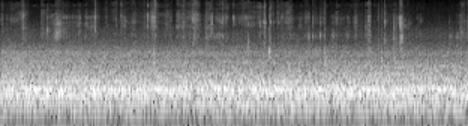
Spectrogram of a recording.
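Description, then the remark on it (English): Steady rustling of paper slips as a hand rummages through them in a hat to draw one, a continuous dry scratchy shuffling that lasts several seconds with no talking. “Let's pick from the hat. We have a couple things written down here.”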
